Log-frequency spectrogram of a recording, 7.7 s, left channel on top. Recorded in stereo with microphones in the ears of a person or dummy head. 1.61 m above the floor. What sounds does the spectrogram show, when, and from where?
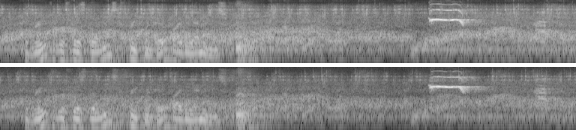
0.3 s a man speaking: 40° left (ahead or behind), 1.6 m
3.1 s a thud: 65° left (ahead or behind), 5 m
5.7 s a scream: 85° left, 3.5 m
